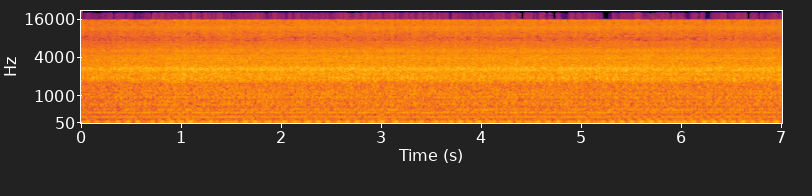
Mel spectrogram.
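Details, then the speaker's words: Kawasaki ZZR600/ZX6 after fuel filter change (rusty tank clogged it), warming on choke: fast choke idle with a slightly lumpy, wavering beat; carburetors still slightly out of sync. "this is still slightly out of sync so we'll address all that i just want it to warm up slightly and then we'll come off the choke and i'll see exactly how much i have to do"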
